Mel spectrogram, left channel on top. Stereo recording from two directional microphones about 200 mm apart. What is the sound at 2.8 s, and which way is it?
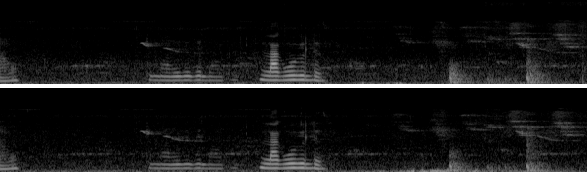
Speech, 15° right (ahead or behind).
